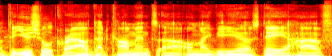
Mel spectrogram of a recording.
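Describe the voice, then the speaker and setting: Here a man with a non-native accent speaks at a moderate pace. His pitch is fairly low. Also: very clean recording, silent background. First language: not English. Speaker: gaming youtuber. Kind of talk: casual video monologue. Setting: sitting in front of camera. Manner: halting, many fillers.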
